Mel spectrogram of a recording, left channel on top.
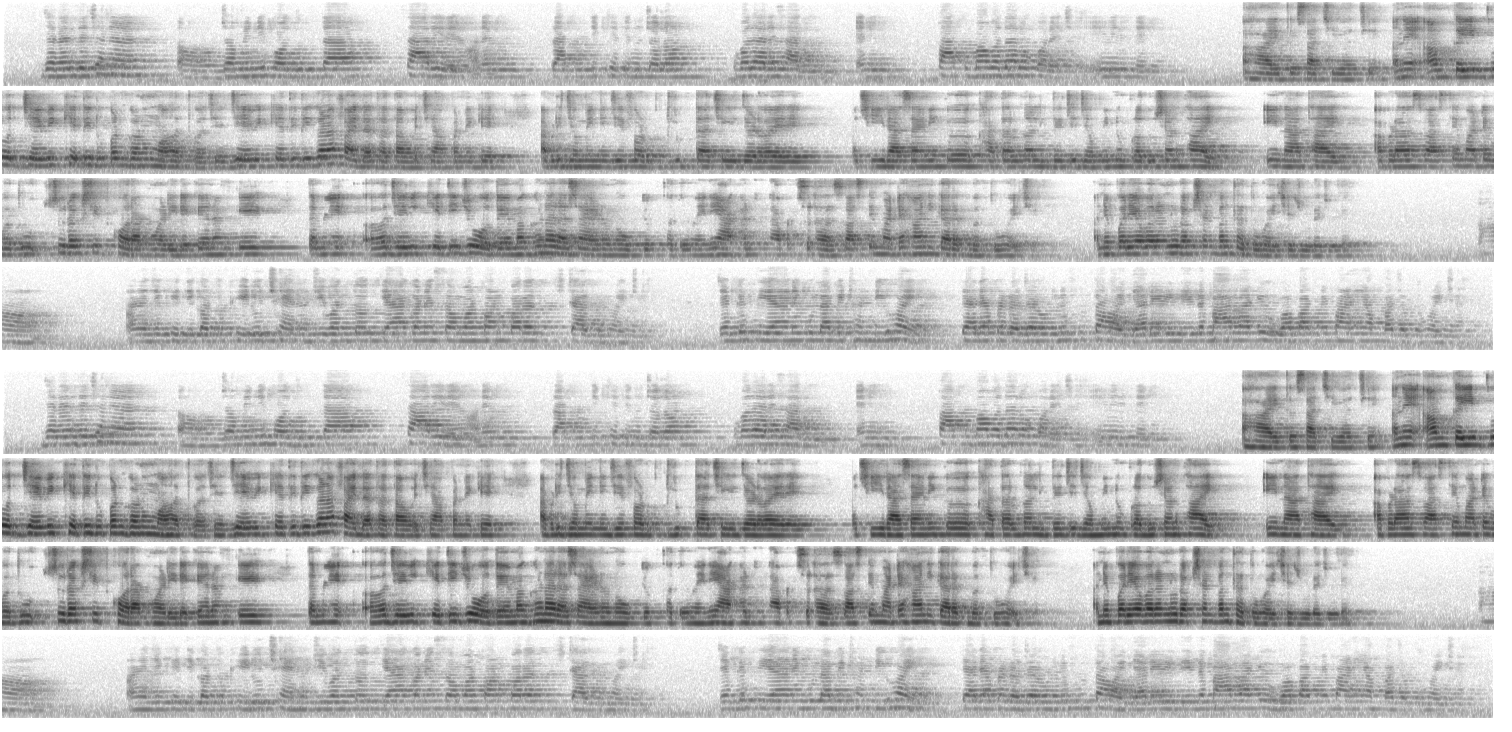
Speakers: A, on the left; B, on the right.
A: જેને લીધે છે ને અ જમીન ની ફળદ્રુપતા સારી રે અને પ્રાકૃતિક ખેતીનું ચલણ વધારે સારું એની પાકમાં વધારો કરે છે. એવી રીતે
B: હા એ તો સાચી વાત છે. અને આમ કહીએ તો જૈવિક ખેતી નું પણ ઘણું મહત્વ છે. જૈવિક ખેતી થી ઘણા ફાયદા થતા હોય છે. આપણને કે આપડી જમીનની જે ફળદ્રુપતા છે એ જળવાઈ રહેે. પછી રાસાયણિક ખાતરો ના લીધે જે જમીનનું પ્રદુષણ થાય. એ ના થાય આપણા સ્વાસ્થ્ય માટે વધુ સુરક્ષિત ખોરાક મળી રહે કારણકે તમે અ જેવી ખેતી જુઓ તો એમાં ઘણા રસાયણો નો ઉપયોગ થતો હોયને આગળ આપડે સ્વાસ્થ્ય માટે હાનિકારક બનતું હોય છે. અને પર્યાવરણનું રક્ષણ પણ થતું હોય છે જોડે જોડે
A: હા અને જે ખેતી કરતો ખેડૂત છે એનું જીવન તો ત્યાગ અને સમર્પણ પર ચાલતું હોય છે. જેમ કે શિયાળાની ગુલાબી ઠંડી હોય ત્યારે આપડણે રજાય ઓઢીને સૂતા હોય ત્યારે ર બાર વાગે ઉભા પાકને પાણી આપવા જતા તુ હોય છે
